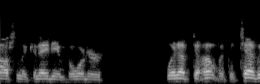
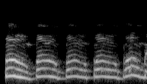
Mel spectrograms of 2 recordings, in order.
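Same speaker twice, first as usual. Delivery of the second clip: gunshot noises; 4 dB louder, slower than usual. Retold or imitated. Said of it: "He goes".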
